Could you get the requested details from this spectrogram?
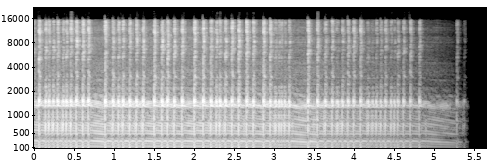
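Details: A 1960s Solo 626 70cc two-stroke chainsaw, long unused and not yet serviced or carb-cleaned, holds a sharp buzz with an even firing beat for several seconds, then winds down cleanly. It is running healthy.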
